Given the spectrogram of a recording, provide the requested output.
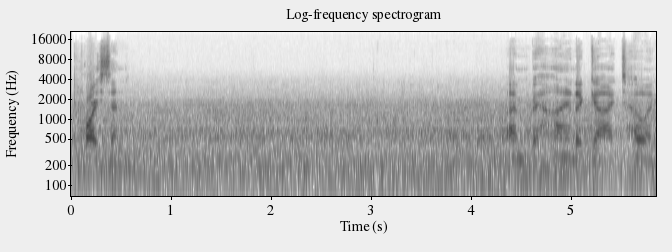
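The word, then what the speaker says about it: Preußen: seductive by the way in Germany they don't pronounce Prussia Prussia they pronounce it pricing I'm behind a guy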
